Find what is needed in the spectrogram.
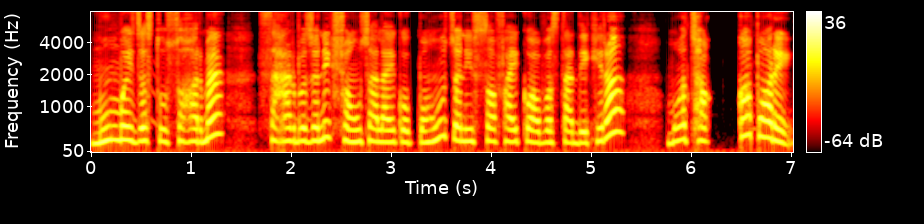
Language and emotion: Nepali, surprised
